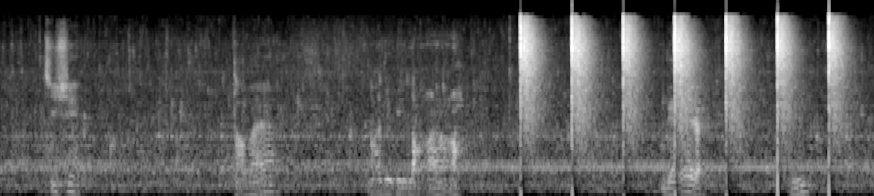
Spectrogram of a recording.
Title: Q Switch Nd YAG Laser For Tattoo Removal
